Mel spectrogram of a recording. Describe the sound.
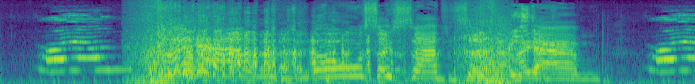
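A cat stuck on an upturned mattress, its claws embedded in it, gives plaintive, drawn-out meows at the start and again at the end, with a person talking and chuckling loudly over the middle stretch.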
